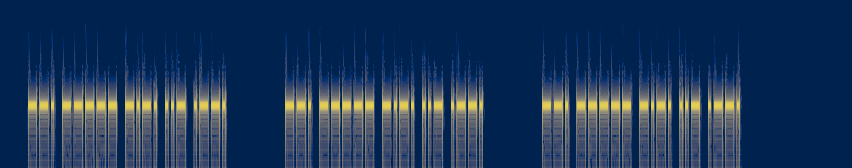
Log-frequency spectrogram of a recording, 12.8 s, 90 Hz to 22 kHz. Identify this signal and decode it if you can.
Morse code, heard as a keyed tone, about 28 wpm, 700 Hz. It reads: G0CUP G0CUP G0CUP
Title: DXCC-100 Call Signs - 5 Characters - Repeated 3x - 28wpm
